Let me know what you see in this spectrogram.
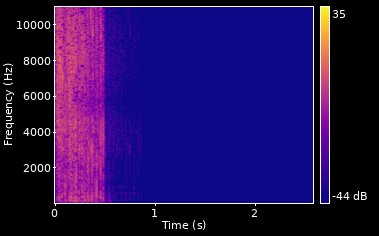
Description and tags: Quick Shuffle Sweep
Really quick card shuffle recorded into Logic Pro 9 with an SM58. Processed in Logic Pro 9 using some stereo imaging, compression, and delay.
design, broadcasting, effect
